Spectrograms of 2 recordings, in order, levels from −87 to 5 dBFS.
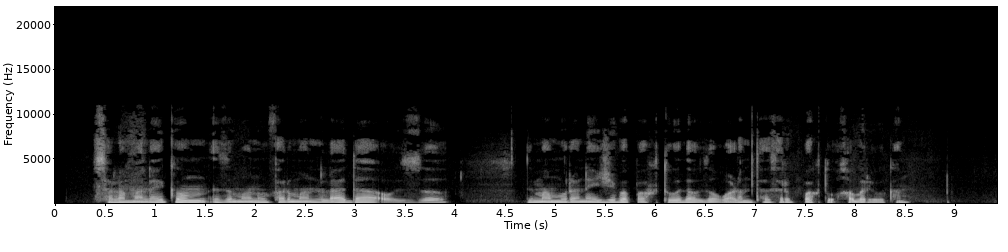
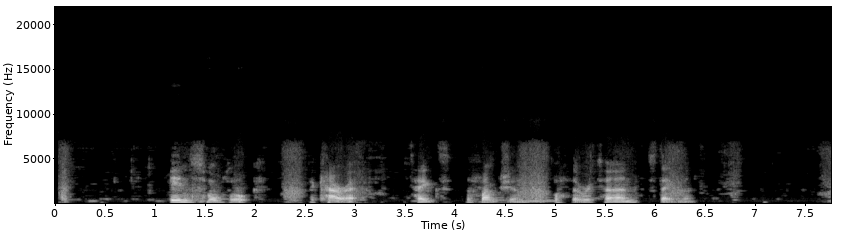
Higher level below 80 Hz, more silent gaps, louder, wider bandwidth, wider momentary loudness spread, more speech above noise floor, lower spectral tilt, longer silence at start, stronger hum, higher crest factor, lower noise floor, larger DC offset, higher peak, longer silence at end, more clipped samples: first, -60 dBFS vs -66 dBFS; neither; second, -24 LUFS vs -20 LUFS; first, 10.5 kHz vs 7 kHz; second, 9 LU vs 18 LU; second, 34 dB vs 49 dB; about the same, -7.5 dB/octave vs -7 dB/octave; first, 0.4 s vs 0.05 s; neither; about the same, 20 dB vs 20 dB; second, -58 dBFS vs -68 dBFS; neither; about the same, -4 dBFS vs -2 dBFS; first, 0.9 s vs 0 s; neither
